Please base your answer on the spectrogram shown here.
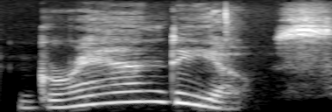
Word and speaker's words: grandiose: So we have g a n d e o s gr grandio grandiose.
